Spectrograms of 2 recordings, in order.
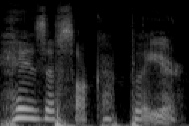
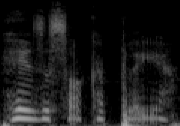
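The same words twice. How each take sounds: Both takes have the same delivery.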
